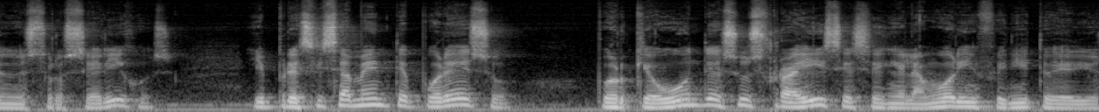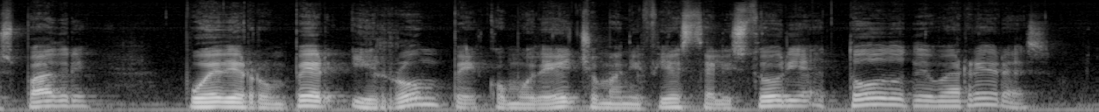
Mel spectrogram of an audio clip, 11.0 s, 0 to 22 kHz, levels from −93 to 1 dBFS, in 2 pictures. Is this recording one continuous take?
no; 1 cut; at 10.1 s

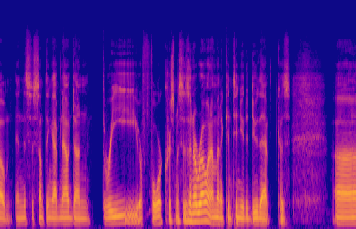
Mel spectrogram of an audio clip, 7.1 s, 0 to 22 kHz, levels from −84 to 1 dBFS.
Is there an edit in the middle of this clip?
no; 0 cuts

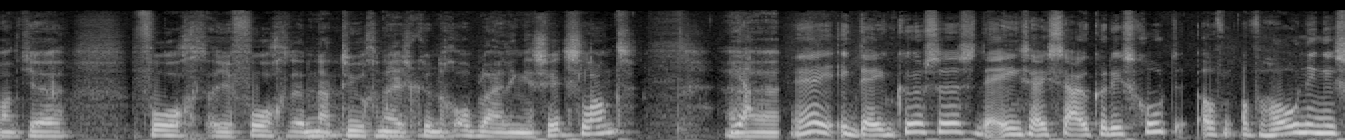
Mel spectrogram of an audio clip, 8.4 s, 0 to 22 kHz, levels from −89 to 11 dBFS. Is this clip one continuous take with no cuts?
no; 2 cuts; at 1.3 s, 4.8 s

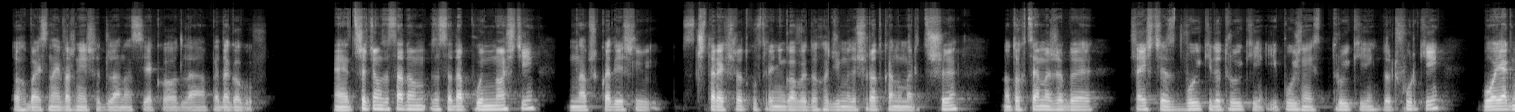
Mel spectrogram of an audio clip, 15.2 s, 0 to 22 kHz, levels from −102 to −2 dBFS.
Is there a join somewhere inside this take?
yes; 1 cut; at 5.5 s

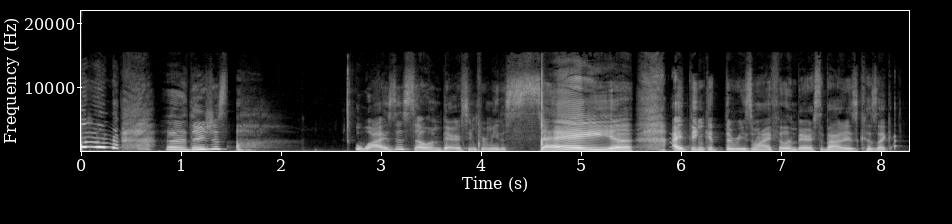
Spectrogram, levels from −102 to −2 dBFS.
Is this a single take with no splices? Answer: no; 1 cut; at 1.5 s

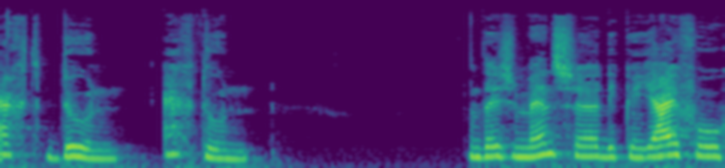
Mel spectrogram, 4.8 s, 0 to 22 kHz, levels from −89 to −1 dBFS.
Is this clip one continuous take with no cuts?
yes; 0 cuts

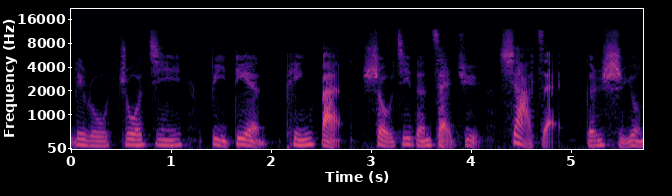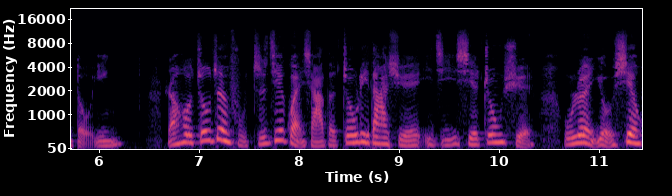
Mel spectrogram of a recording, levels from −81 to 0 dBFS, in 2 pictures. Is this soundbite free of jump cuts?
yes; 0 cuts

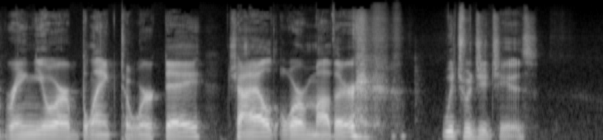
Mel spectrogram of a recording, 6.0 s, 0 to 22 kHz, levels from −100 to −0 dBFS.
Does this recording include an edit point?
no; 0 cuts

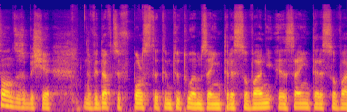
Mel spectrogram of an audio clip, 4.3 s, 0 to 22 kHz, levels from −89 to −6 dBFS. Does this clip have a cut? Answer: no; 0 cuts

